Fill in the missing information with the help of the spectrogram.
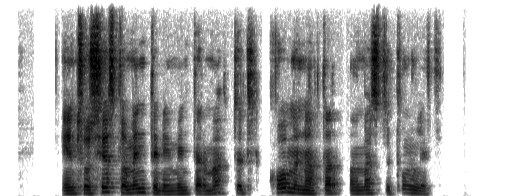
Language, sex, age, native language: Icelandic, male, 40-49, Icelandic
